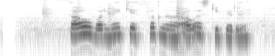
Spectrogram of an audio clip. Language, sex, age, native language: Icelandic, female, 30-39, Polish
